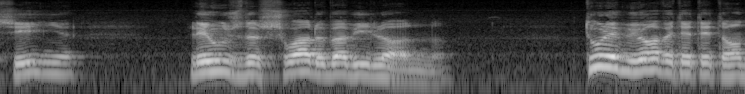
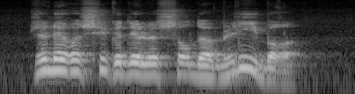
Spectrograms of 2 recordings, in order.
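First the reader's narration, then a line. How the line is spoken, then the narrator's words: Curt reply. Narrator (French): répondit sèchement Arvin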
